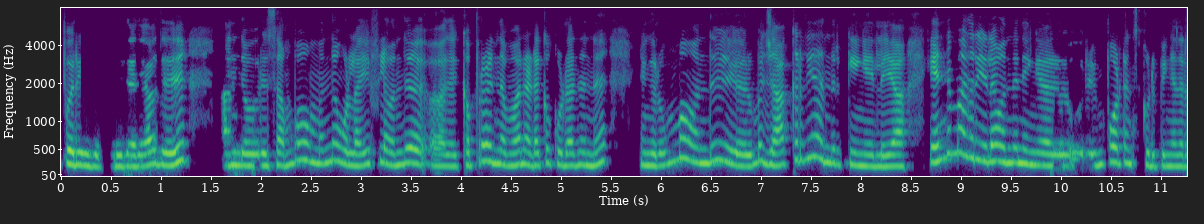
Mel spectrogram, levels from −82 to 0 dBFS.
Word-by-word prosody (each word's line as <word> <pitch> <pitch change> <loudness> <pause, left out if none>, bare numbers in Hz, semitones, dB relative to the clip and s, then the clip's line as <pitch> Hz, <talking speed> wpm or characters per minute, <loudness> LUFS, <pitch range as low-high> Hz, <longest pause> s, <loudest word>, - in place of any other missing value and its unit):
புரியுது, 220 -4 +4
புரியுது. 200 0 0 0.2
அதாவது 225 -1 +3 0.6
அந்த 220 +1 +1
ஒரு 210 0 +1
சம்பவம் 255 +5 0
வந்து 275 +4 -2
உங்க 245 - 0
லைஃப்புல 240 +4 -1
வந்து, 230 +5 +1 0.3
அதுக்கப்புறம் 220 +8 -1
இந்த 235 - +2
மாரி 225 +2 +2
நடக்கக்கூடாதுன்னு, 215 0 -1 0.4
நீங்க 215 -1 +2
ரொம்ப 265 +8 -4 0.2
வந்து 255 +3 +1 0.3
ரொம்ப 280 +6 -2
ஜாக்கிரதையா 310 +12 -1
இருந்துருக்கீங்க, 235 -6 -1
இல்லையா? 200 +1 +3 0.4
எந்த 380 +9 -1
மாதிரியெல்லாம் 300 -8 +1
வந்து, 260 0 +1
நீங்க 225 -2 0 0.4
ஒரு 215 0 -7
இம்பார்ட்டன்ஸ் 260 +1 -1
குடுப்பீங்க, 200 -1 -2
அந்த 195 - -2
230 Hz, 155 wpm, -23 LUFS, 215-265 Hz, 0.6 s, புரியுது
